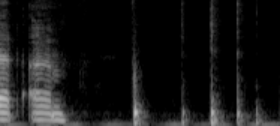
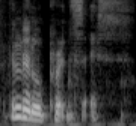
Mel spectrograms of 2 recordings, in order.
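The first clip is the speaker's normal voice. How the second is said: usual speaking voice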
